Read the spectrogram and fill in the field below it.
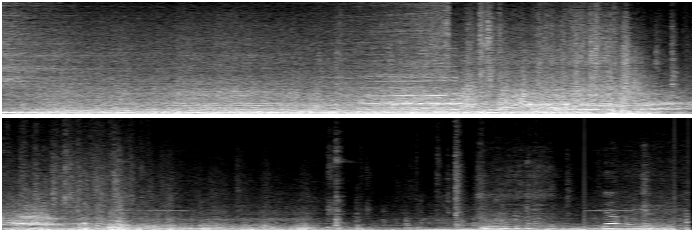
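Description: Race car in a real-life endurance race spinning out in one of the fastest corners after dipping a wheel on the inside curb. A loud, continuous roar of engine and tyres fills the first half, then fades to a quieter rumble with scattered clicks.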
